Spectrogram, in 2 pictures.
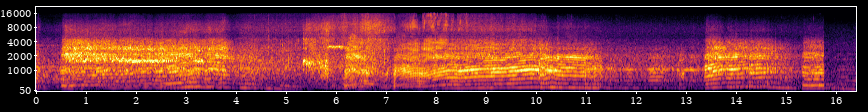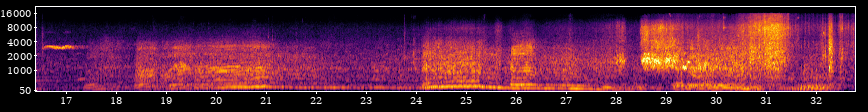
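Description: Peugeot 206 RC rally car's 2.0-litre four-cylinder petrol engine revving hard as the car pulls away and runs through the gears, its pitch climbing and dropping again and again with each shift and lift. Near the end the tyres squeal as the car slides.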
